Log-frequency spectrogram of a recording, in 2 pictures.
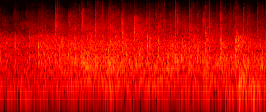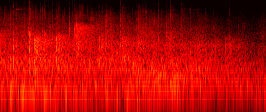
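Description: Applause from a small gathering: many hands clapping steadily, gradually dying away over the last few seconds.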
